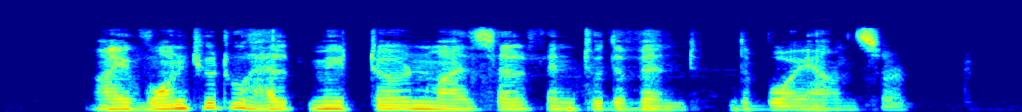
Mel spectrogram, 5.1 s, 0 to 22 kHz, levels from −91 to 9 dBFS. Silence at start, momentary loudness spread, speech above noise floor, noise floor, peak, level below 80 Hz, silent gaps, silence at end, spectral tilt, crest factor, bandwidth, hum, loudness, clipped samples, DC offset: 0.45 s; 9 LU; 50 dB; -75 dBFS; -6 dBFS; -62 dBFS; none; 0.6 s; -5 dB/octave; 20 dB; 8 kHz; none; -25 LUFS; under 0.1%; under 0.1%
